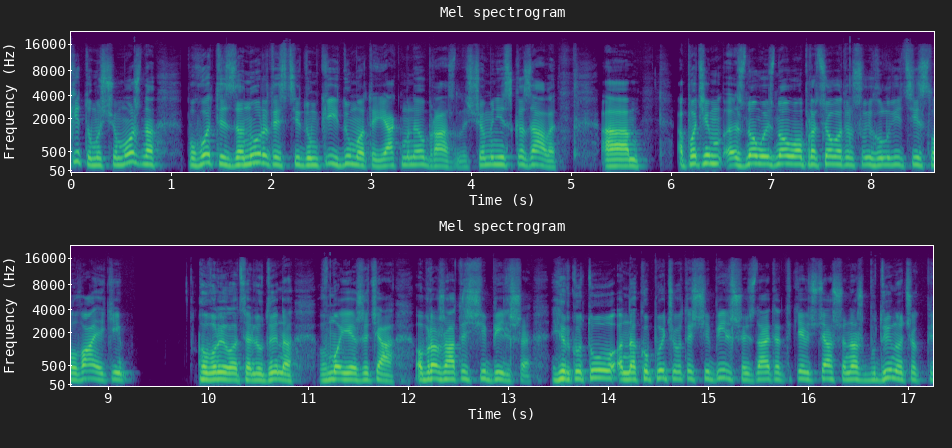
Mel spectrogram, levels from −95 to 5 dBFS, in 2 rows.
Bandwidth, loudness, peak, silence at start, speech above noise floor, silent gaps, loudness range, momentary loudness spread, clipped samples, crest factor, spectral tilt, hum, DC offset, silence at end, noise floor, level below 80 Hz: 16 kHz; -22 LUFS; -2 dBFS; 0 s; 47 dB; none; 2 LU; 8 LU; under 0.1%; 18 dB; -6 dB/octave; none; under 0.1%; 0 s; -68 dBFS; -72 dBFS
